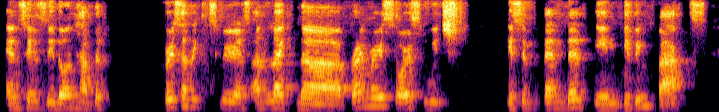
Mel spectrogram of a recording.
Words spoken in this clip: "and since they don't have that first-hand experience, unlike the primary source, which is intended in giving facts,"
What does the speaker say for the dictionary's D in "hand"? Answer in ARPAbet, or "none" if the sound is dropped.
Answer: none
